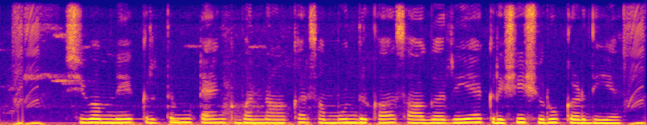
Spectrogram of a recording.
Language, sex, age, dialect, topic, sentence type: Hindi, female, 18-24, Hindustani Malvi Khadi Boli, agriculture, statement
